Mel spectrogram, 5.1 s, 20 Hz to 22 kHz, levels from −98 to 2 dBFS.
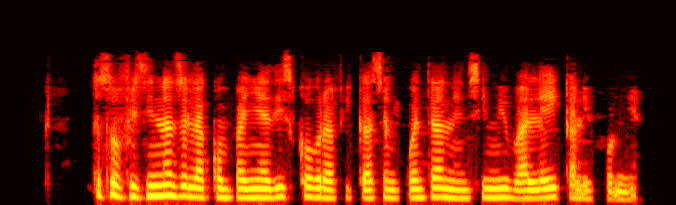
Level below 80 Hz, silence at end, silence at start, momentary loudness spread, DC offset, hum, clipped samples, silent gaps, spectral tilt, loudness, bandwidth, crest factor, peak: -64 dBFS; 0.3 s; 0.35 s; 8 LU; under 0.1%; none; under 0.1%; 0.58-0.65 s; -6.5 dB/octave; -24 LUFS; 8 kHz; 16 dB; -8 dBFS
